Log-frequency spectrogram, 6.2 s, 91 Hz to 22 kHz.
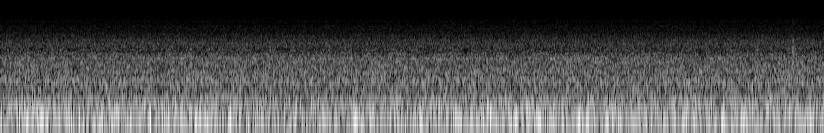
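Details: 2001 Lexus RX 300 air-conditioning blower after fixing loud grinding, clicking and rattling: soft, steady airflow hiss with a faint low hum and none of those noises; blower runs quietly and smoothly.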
